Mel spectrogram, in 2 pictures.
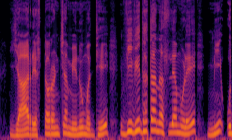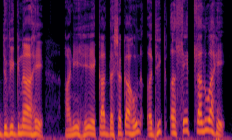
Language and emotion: Marathi, disgusted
